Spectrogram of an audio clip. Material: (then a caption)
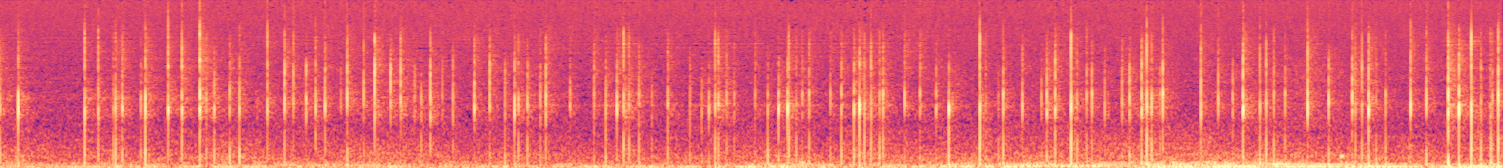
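Plastic. Long nails scratch and tap across the textured surface of a glowing, hollow plastic sphere galaxy moon lamp held in both hands. The result is a quiet, dense stream of crisp, bright scratching clicks over a steady low hum, growing slightly busier toward the end.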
